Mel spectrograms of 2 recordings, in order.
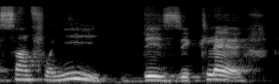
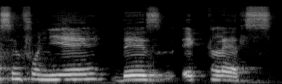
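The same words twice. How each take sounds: First: The final letters of the words are silent. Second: The final letters of the words are pronounced. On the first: The speaker calls it right. "A gente interrompe o som antes da palavra terminar" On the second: The speaker calls it wrong. "não é"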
